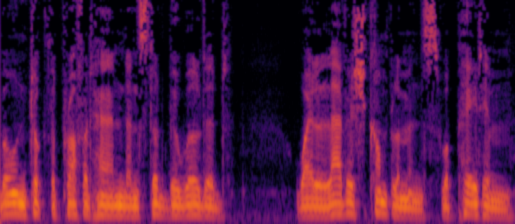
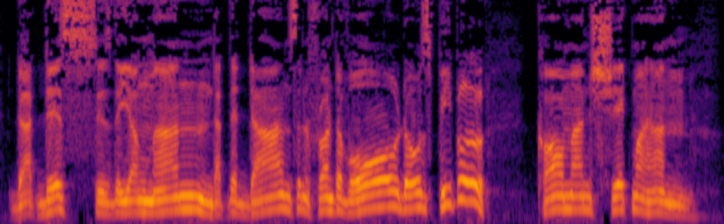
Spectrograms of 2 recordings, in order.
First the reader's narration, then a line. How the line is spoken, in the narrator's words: declared Mother Sally in a booming voice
